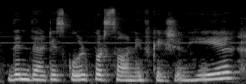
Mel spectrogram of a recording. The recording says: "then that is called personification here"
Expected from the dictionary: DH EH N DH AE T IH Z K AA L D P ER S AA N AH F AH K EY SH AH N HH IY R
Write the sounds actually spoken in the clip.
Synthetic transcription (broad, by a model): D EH N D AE T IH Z K AA L D P ER S AA N AH F AH K EY SH AH N HH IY R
